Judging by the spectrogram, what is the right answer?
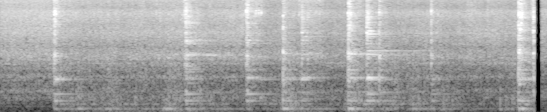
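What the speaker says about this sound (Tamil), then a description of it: "இப்போ நம்ம வெங்காயம் ஓரளவு வதங்கியாச்சு." Onions sauté in a pan for an ash gourd curry, a low steady sizzle broken by sharp, irregular scrapes and taps of a spoon against the pan, close and clear with no voices.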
